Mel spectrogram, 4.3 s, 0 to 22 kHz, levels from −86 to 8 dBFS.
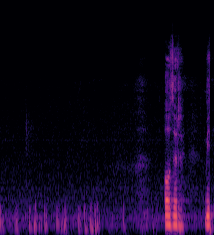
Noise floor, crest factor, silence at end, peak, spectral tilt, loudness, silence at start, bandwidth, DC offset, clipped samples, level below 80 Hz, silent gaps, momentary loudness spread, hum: -60 dBFS; 24 dB; 0 s; -12 dBFS; -6.5 dB/octave; -31 LUFS; 0 s; 13.5 kHz; under 0.1%; under 0.1%; -60 dBFS; none; 28 LU; none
